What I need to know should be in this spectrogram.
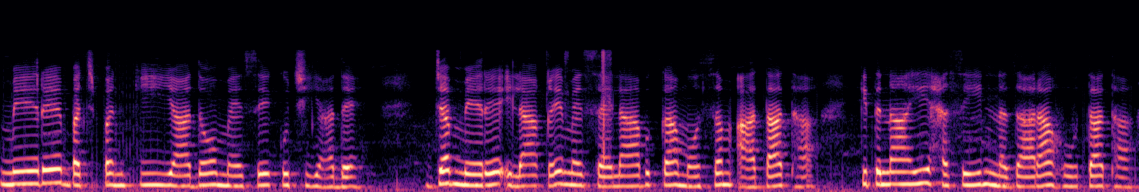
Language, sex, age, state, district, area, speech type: Urdu, female, 18-30, Delhi, South Delhi, urban, spontaneous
